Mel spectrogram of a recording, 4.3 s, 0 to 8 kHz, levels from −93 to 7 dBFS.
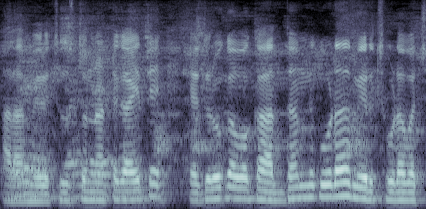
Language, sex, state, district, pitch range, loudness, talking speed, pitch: Telugu, male, Andhra Pradesh, Sri Satya Sai, 130-155 Hz, -17 LUFS, 155 wpm, 140 Hz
